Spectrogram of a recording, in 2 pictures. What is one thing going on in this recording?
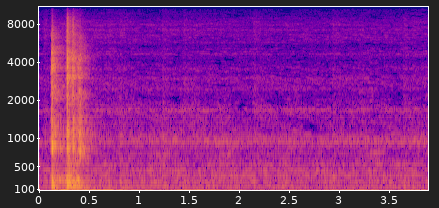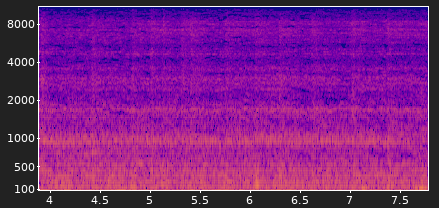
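A spatula scrapes and stirs batter in a pan.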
